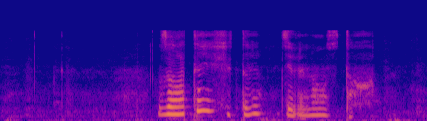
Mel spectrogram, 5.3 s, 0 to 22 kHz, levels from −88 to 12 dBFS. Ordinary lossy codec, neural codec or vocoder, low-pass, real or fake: none; codec, 16 kHz, 8 kbps, FreqCodec, smaller model; none; fake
